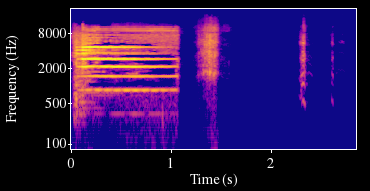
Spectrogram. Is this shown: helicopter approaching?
no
